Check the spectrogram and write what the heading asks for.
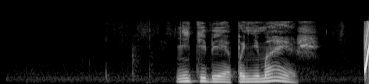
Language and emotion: Russian, angry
